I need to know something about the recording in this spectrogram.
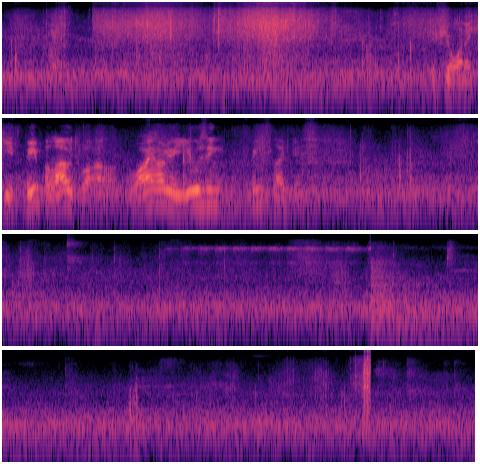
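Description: Shoes and hands knock and clank on a rusty metal bridge.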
